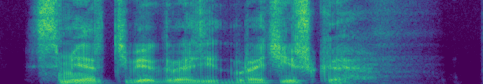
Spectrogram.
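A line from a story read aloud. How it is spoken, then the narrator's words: Quiet. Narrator (Russian): Кучкин сказал тихо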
